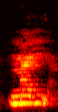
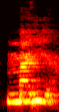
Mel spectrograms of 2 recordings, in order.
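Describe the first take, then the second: First: Tender repeat. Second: Calling her name. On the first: Jesus calls her name again. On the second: Jesus calls Mary by name. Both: Acted.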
